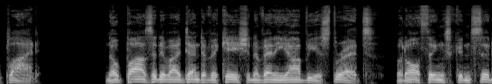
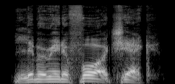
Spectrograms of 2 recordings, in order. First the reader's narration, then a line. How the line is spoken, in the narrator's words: Corporal Dane said, his voice like gravel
